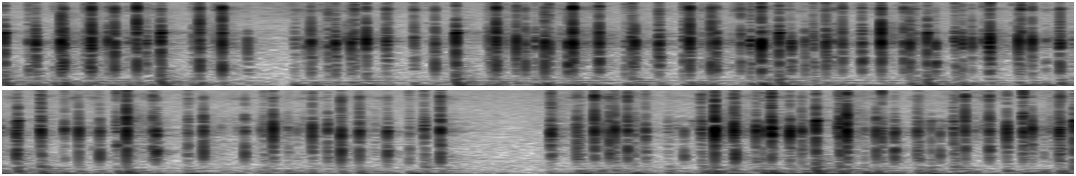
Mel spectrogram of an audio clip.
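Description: Fingertips type steadily on a compact mechanical keyboard with thick plastic keycaps and a pink plastic case. The result is a dense run of short, crisp key clacks with a bright top end and soft low thuds, broken by a brief pause around the one-second mark and a longer lull near six seconds before typing resumes.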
